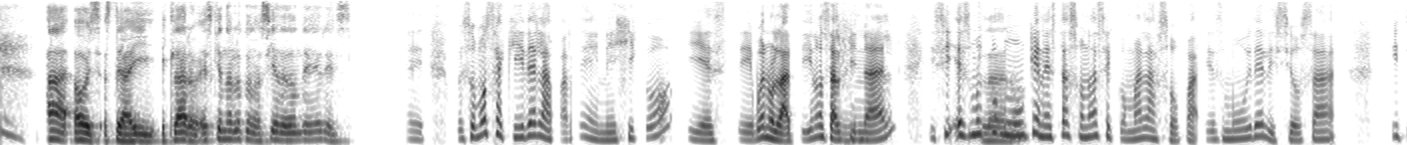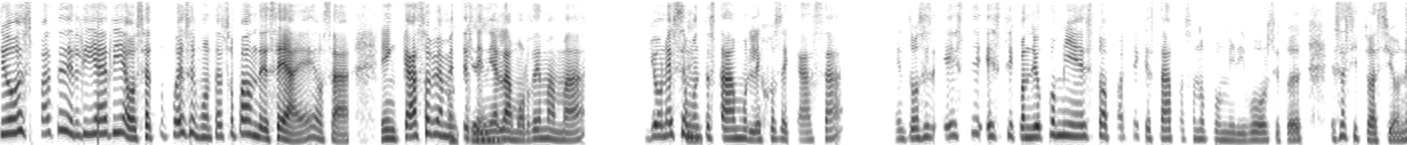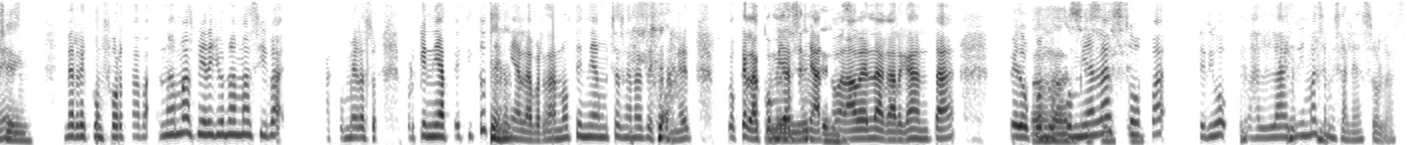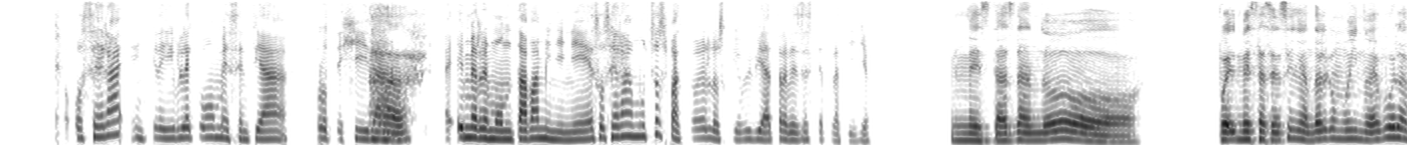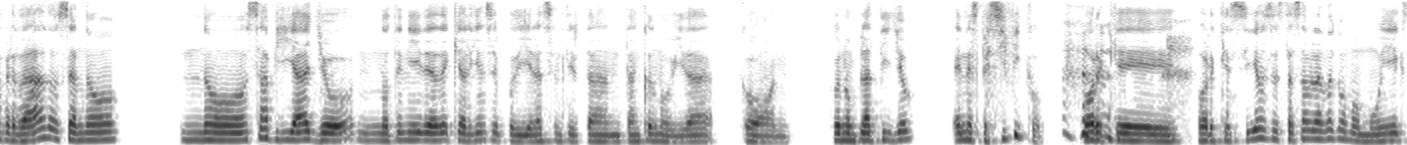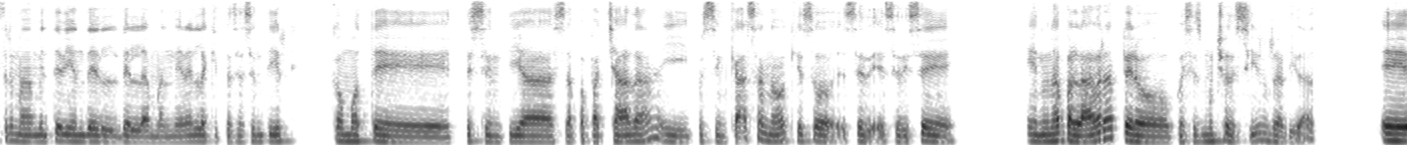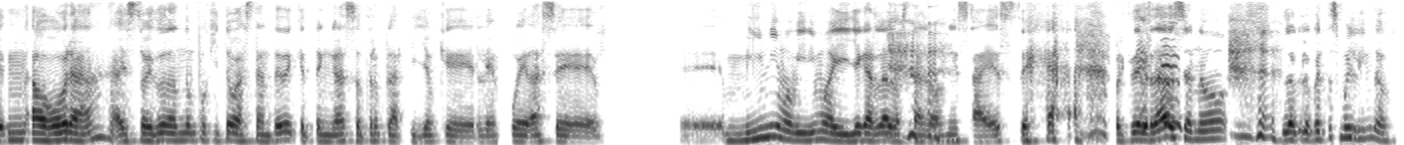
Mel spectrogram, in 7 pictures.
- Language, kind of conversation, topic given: Spanish, podcast, ¿Qué comidas te hacen sentir en casa?
- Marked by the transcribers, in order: chuckle; other background noise; throat clearing; chuckle; chuckle; chuckle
